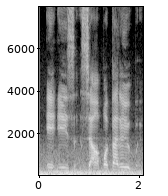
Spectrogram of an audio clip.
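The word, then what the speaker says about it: Baidu: It is set up by Badu, which is I think I'm saying it right. It might be BU, but that's like China's version of Google.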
